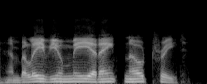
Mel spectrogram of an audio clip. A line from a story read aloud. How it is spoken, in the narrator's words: said Gerhardt grimly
